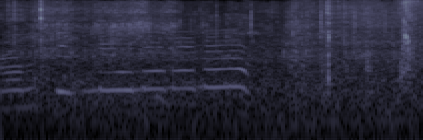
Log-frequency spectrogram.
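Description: A person's drawn-out exclamation of 'oh' in the first second, over a steady rushing noise.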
